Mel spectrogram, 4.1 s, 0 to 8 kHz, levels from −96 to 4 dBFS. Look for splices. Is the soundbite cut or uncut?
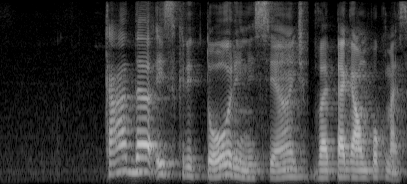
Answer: cut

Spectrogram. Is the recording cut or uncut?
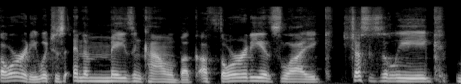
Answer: cut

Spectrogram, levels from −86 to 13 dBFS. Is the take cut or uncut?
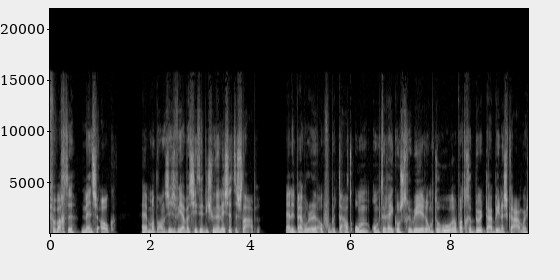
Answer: uncut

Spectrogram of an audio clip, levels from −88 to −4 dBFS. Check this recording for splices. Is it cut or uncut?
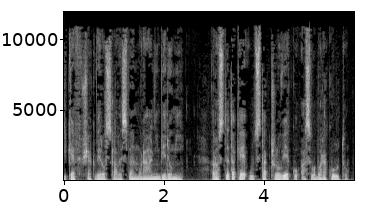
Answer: uncut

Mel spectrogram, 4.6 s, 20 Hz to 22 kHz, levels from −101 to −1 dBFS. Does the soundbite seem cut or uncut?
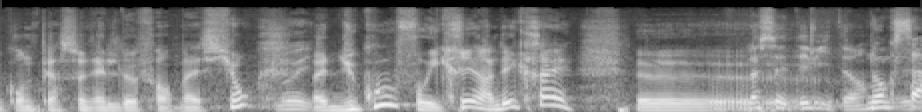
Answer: cut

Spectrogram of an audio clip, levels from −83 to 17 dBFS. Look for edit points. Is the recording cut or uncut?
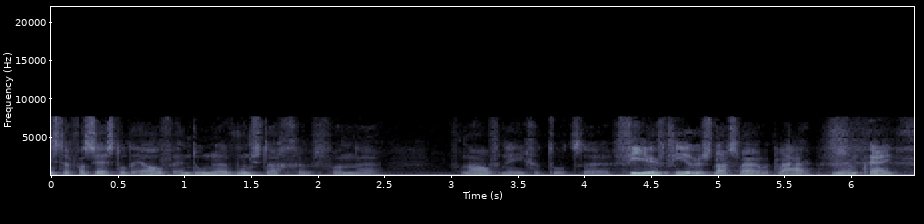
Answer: cut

